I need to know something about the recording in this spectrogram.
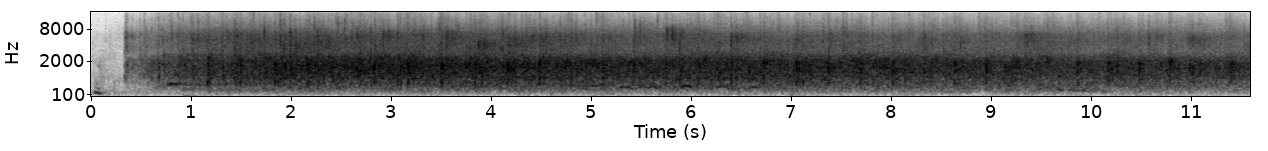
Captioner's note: applause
